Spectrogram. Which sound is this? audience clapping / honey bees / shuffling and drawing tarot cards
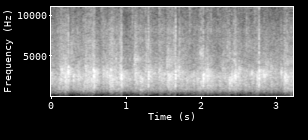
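audience clapping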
